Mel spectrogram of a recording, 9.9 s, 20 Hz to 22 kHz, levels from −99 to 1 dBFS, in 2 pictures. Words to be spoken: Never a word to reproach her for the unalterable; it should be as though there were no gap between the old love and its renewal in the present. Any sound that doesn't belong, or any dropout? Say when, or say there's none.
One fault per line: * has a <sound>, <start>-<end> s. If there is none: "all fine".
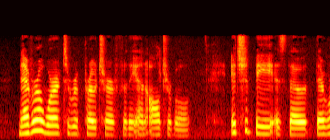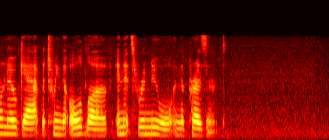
all fine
